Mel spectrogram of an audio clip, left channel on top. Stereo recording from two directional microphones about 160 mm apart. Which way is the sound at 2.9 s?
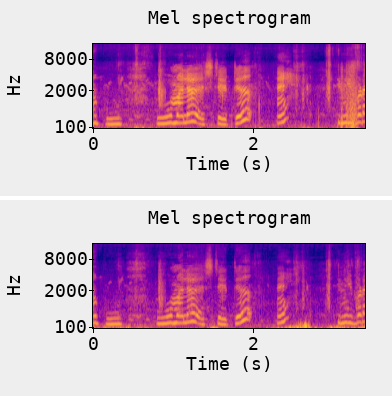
10° right (ahead or behind).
